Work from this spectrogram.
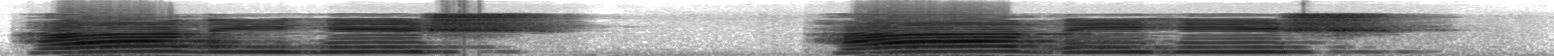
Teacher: हा में खड़ा जबर है, एक अलिफ की मकदार के बाकदर खींचेंगे, दाल जेर दी और हा शीन जेर हिश, हो गया।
